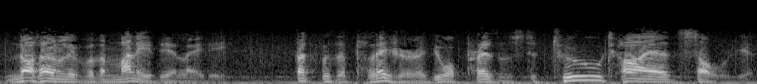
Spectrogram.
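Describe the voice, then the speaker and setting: An actor playing a menacing, mock-courtly deserter soldier with archaic phrasing in 1950s radio drama. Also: male voice, fairly low pitch, wildly swooping pitch, a little slow. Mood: sly, courtly. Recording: noisy muffled 1950s radio recording.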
